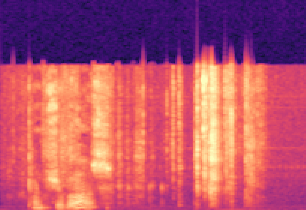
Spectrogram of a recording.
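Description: A paper punch clicks as it presses through paper.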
